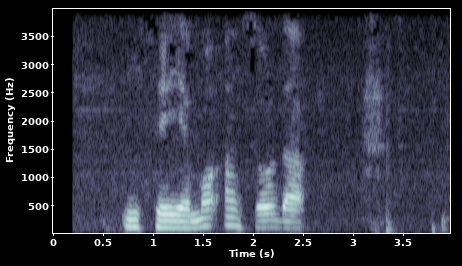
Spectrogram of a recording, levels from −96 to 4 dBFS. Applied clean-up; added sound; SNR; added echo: none; none; none; none.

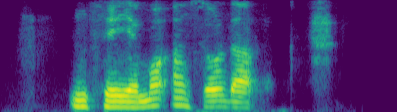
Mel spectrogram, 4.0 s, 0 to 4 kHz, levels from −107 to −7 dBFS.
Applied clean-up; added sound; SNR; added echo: neural mask model Resemble Enhance denoiser.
